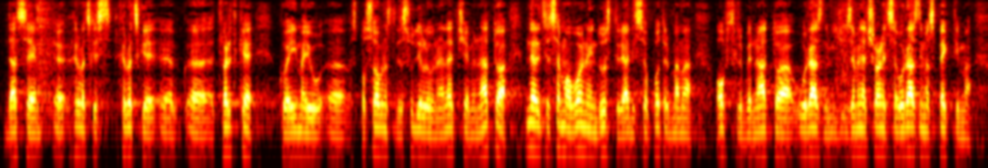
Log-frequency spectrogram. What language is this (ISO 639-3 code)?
hrv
